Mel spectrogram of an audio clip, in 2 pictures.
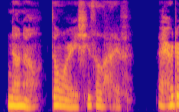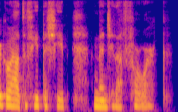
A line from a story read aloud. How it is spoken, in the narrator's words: The sister said, whispering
